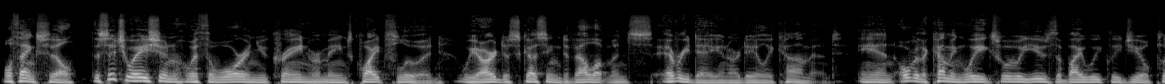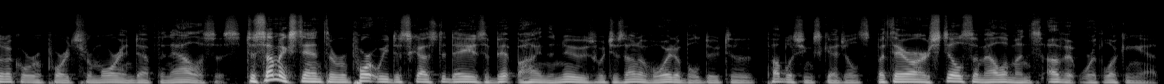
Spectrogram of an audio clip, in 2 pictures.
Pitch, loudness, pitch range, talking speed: 110 Hz, -26 LUFS, 95-120 Hz, 185 wpm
